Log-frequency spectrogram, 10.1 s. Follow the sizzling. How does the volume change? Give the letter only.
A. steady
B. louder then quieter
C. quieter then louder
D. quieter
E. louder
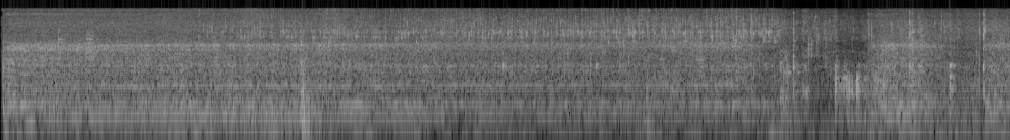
E.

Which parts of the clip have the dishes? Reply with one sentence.
The dishes can't be heard in this clip.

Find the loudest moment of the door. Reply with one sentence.
The volume of the door peaks at 3 seconds.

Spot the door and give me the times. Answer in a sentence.
You can hear the door from 2.0 to 3.2 s and from 5.8 to 6.7 s.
